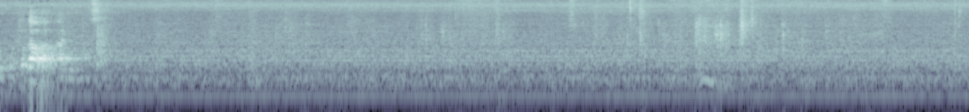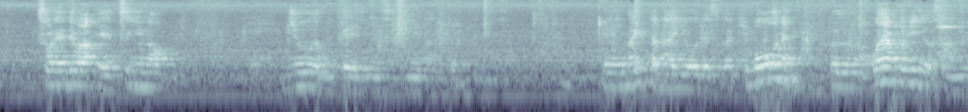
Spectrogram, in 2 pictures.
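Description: An elderly man reads aloud calmly into a microphone.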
